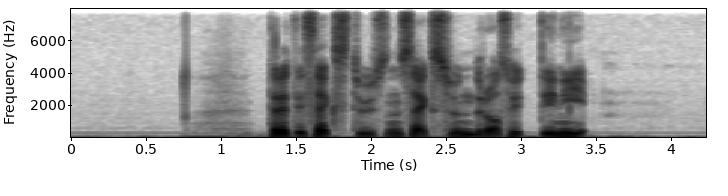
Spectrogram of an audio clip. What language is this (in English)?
Norwegian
